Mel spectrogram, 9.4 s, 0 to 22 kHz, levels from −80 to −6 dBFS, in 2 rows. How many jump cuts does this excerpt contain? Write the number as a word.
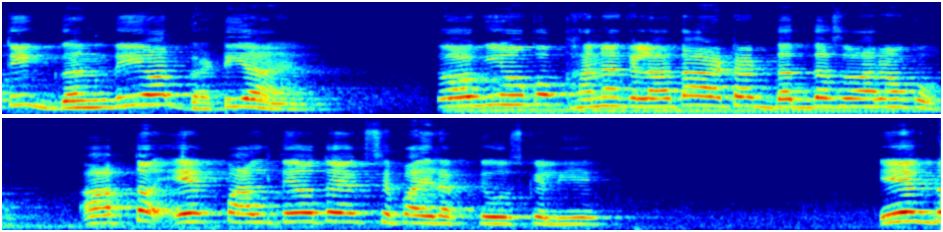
one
